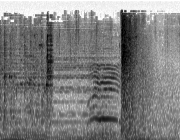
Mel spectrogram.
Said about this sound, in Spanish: Los disparos de la artillería canadiense comienzan de nuevo.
